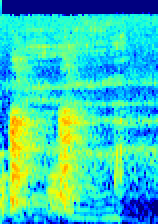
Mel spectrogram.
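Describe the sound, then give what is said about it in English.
A dog barks twice in quick succession, loudly, then gives a shorter, softer third bark a moment later. No one speaks. “Well, my dog thinks it's the end of episode two.”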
